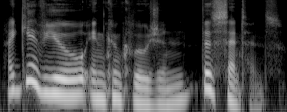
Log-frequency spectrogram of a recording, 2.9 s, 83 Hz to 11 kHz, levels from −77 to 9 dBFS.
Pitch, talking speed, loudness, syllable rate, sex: 160 Hz, 145 wpm, -17 LUFS, 4.2 syllables/s, male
